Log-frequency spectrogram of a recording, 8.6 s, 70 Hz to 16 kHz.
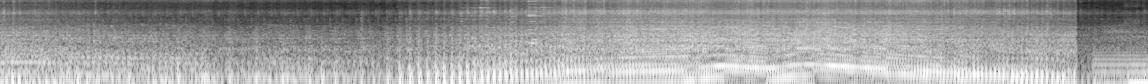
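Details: Honda Supra X 125 new injection: smooth at normal idle, but opening throttle to about 3000 rpm brings a rattly, gravel-like clatter from the left/magneto side, then drops back; slack cam chain from a weak tensioner.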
